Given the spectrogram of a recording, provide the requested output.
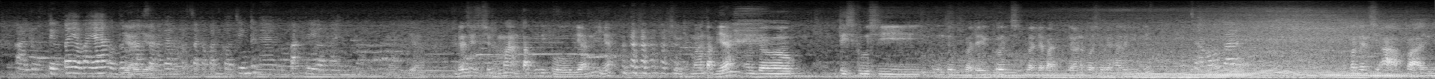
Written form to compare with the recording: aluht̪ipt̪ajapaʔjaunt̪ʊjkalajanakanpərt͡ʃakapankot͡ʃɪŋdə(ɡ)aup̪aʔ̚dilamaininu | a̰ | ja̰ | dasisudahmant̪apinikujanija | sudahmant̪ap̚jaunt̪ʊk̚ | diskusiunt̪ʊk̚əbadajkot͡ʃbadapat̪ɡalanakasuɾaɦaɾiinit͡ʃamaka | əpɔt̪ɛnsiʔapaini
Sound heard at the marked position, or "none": ŋ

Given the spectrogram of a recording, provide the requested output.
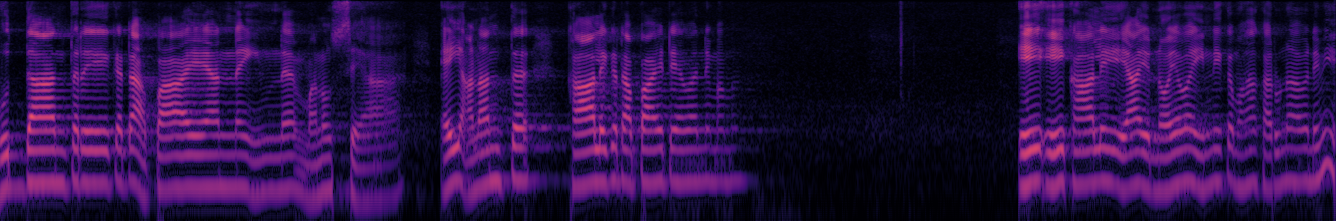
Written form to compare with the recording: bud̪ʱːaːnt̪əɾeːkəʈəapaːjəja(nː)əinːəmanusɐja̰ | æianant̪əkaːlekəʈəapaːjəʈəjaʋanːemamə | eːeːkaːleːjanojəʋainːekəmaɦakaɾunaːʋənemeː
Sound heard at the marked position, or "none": nː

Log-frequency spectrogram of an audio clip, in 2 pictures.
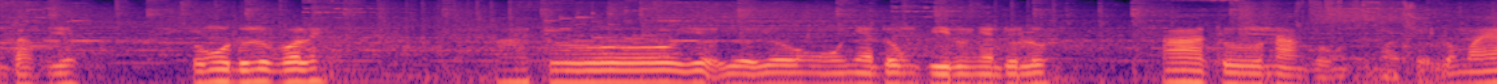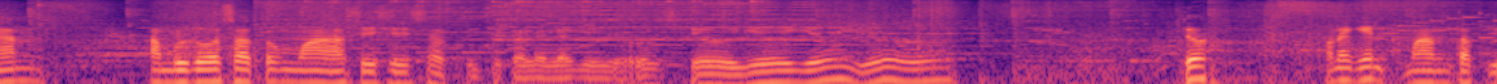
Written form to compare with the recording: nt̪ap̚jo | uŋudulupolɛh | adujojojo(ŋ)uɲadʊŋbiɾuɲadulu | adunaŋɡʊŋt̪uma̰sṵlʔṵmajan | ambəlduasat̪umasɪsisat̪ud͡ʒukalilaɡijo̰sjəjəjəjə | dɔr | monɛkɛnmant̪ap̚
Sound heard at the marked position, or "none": ŋ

